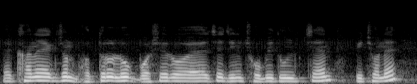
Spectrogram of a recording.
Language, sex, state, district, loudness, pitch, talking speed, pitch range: Bengali, male, Tripura, West Tripura, -14 LUFS, 155 Hz, 145 wpm, 145-175 Hz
